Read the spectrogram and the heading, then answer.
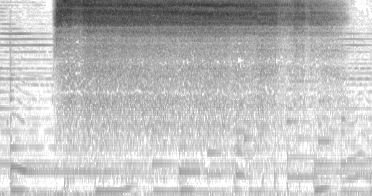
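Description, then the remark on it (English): A person breathes out in one long, steady hiss like a cobra while lifting their head from the floor in a cobra pose, fairly loud for about three seconds before it cuts off. Soft music plays quietly underneath. “And as you breathe out, we're going to lift our heads, making a hissing sound, just like a cobra.”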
